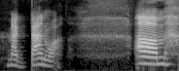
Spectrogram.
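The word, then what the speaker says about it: Magbanua: I finally learned how to say it. The other day they were like, it's Magbenois.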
